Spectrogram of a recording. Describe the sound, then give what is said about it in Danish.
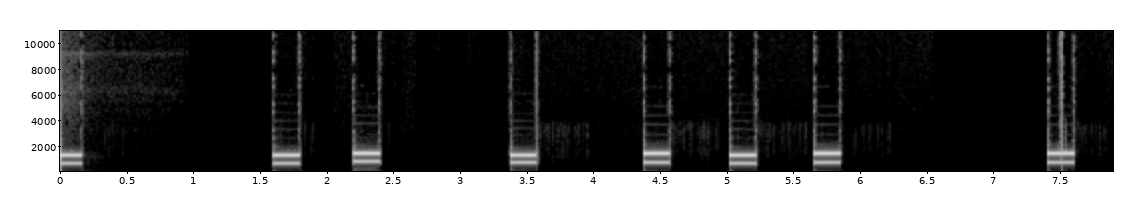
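A series of eight short dual-pitched telephone keypad beeps as a telephone number is entered on a voicemail system, each tone crisp, spaced irregularly with brief silences between presses. “Men tast telefonnummer efterfuldt af firkant”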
